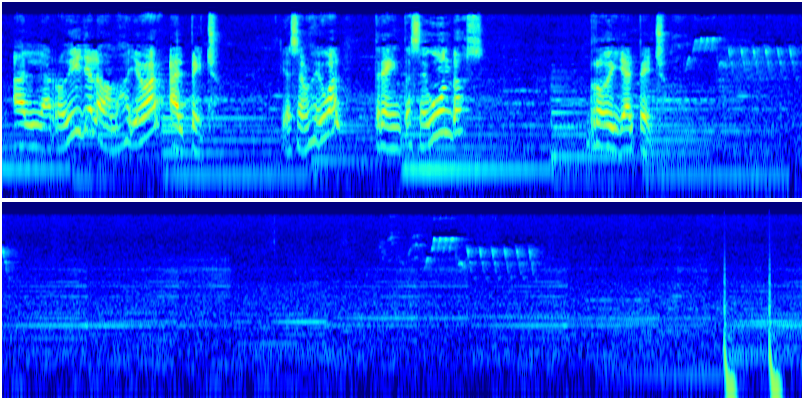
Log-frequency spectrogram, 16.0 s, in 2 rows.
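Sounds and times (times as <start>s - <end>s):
small bird chirping trill: 6.7s - 8.2s, 11.8s - 13.5s.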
